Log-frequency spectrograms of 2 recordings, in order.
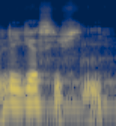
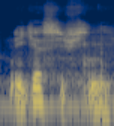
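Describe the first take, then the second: First: Said in the usual way. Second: A defeated whisper, c'est fini; whispered les gars c'est fini. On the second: Real, not acted. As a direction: breathe it out, beaten. Just lost the match.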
